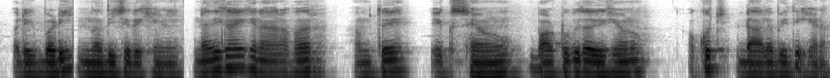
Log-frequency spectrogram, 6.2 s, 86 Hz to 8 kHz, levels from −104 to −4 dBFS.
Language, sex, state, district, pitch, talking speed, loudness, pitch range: Hindi, male, Uttarakhand, Tehri Garhwal, 115 Hz, 250 wpm, -18 LUFS, 105-125 Hz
